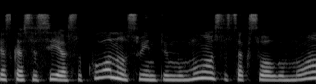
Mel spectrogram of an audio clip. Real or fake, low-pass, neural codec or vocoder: fake; 10.8 kHz; codec, 24 kHz, 3 kbps, HILCodec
